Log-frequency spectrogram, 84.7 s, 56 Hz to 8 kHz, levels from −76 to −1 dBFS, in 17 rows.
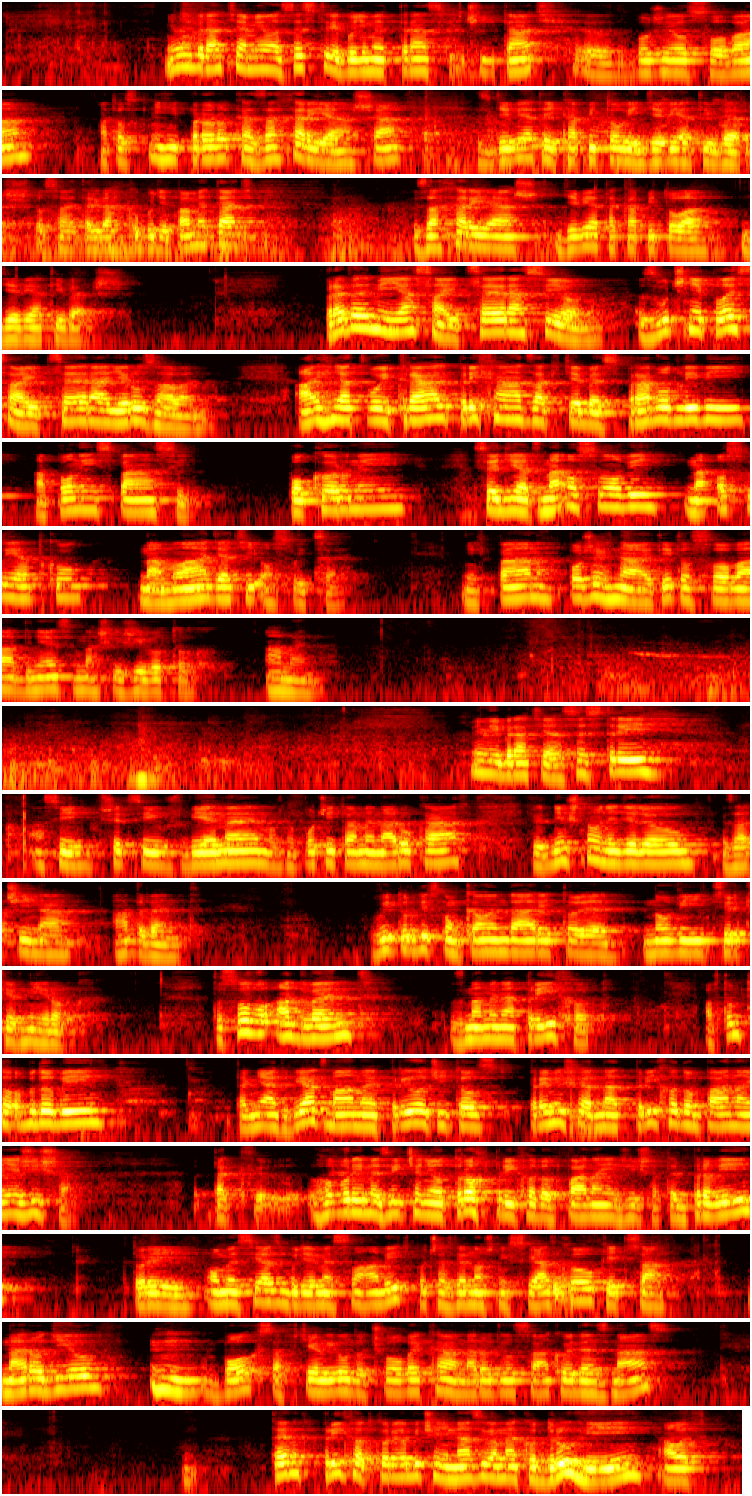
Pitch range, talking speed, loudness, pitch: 120-150 Hz, 110 wpm, -21 LUFS, 135 Hz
